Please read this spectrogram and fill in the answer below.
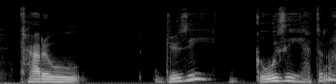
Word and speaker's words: Guzy: Gozy? I don't know how you say her name. Carol Guzy? Gozy? It's Guzy.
